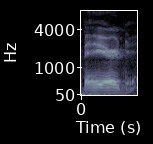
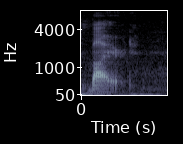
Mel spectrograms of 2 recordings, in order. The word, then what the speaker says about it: Bayard: knew about him, um, I'm stuck with Bayard. And I will issue an apology right at the top of this video for mispronouncing his name if in fact it is Bard. Um, because even though I try to say Bard, it just doesn't come out.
